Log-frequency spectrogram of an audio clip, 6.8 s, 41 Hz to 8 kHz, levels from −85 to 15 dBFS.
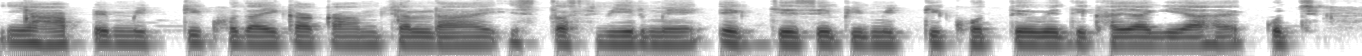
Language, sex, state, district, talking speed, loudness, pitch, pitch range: Hindi, male, Bihar, Kishanganj, 195 wpm, -21 LUFS, 135 Hz, 130-140 Hz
